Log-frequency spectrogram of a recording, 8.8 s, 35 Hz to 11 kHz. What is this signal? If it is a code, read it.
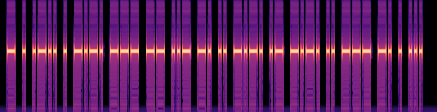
Morse code, heard as a keyed tone, about 23 wpm, 800 Hz. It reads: TELECOMUNICACIONES
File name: morse mp3 / ESPAGNOL TEXTE EN CLAIR 2 VITESSE 22 MOTS MINUTES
